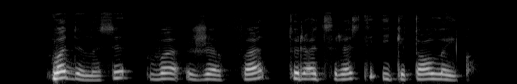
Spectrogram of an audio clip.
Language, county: Lithuanian, Vilnius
